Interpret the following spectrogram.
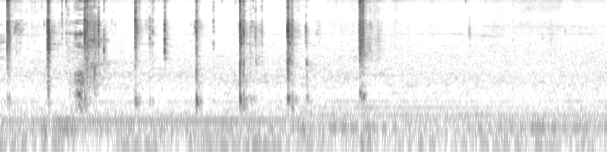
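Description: Small hammer striking a block of ice, chipping it apart to free toys frozen inside: about nine sharp, irregularly spaced knocks in the first four seconds.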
